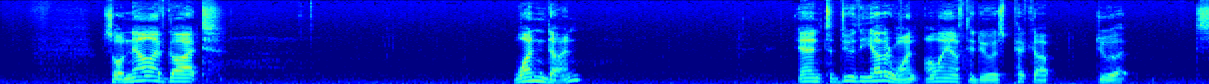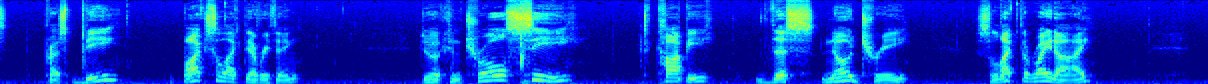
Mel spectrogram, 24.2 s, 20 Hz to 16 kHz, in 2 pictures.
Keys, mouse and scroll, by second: 1.2-1.8 ctrl+scroll up 2, 3.0 right click, 3.7-5.5 scroll up 5, 6.3-6.8 scroll down 7, 7.0 scroll up 1, 7.9-8.8 scroll down 5, 9.1 shift+middle click, 9.7-10.3 shift+scroll up 1, 12.9 b, 17.4 ctrl+c, 22.1 click.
